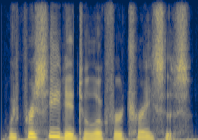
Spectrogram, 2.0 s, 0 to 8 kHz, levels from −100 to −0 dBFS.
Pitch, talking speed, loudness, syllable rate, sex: 150 Hz, 180 wpm, -17 LUFS, 5.0 syllables/s, male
